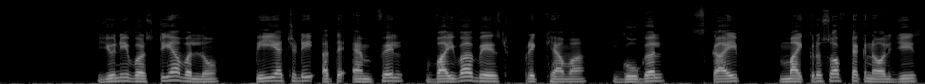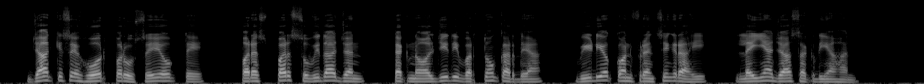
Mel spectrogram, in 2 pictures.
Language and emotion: Punjabi, neutral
